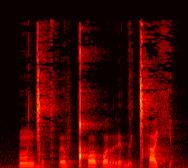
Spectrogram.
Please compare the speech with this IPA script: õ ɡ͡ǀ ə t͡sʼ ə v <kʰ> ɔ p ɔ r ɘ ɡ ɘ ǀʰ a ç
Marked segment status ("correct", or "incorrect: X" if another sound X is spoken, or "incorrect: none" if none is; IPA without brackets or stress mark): incorrect: ǃʰ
